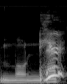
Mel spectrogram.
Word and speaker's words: Monet: Oh, it's actually pronounced Monet.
